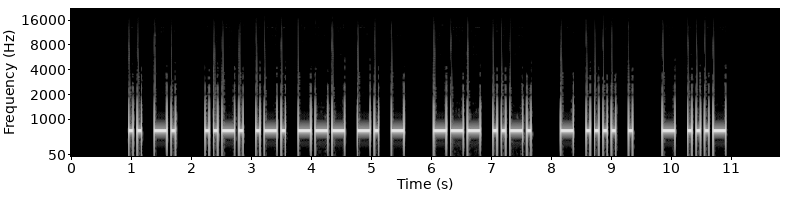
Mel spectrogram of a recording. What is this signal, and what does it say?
Morse code, heard as a keyed tone, about 17 wpm, 700 Hz. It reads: IN FRONT OF THE TV
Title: Sets of 5 Words Encore2 17wpm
